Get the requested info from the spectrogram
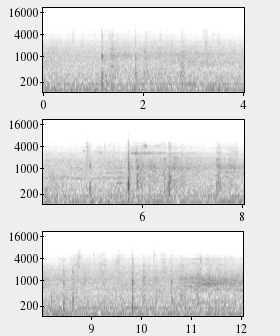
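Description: Tennis balls struck by rackets and bouncing on a hard court during a doubles rally: a string of sharp, separate pops a second or more apart, the loudest about six seconds in. Under them runs a steady low hum.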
